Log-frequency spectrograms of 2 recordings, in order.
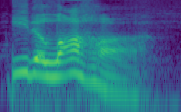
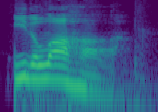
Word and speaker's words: Eid al-Adha: Eid al-Adha. I'm still fucking up. – Eid al-Adha.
